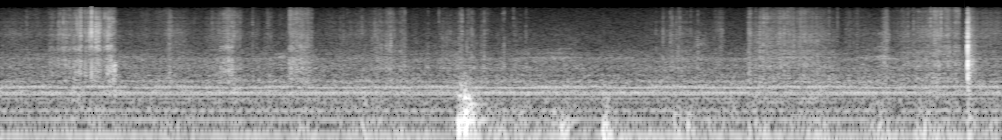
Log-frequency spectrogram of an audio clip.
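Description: Pencil scratching across hand-dyed fabric as shapes are traced onto it, with the cloth rustling under the hands: faint, intermittent strokes. A single sharp click near the end.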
